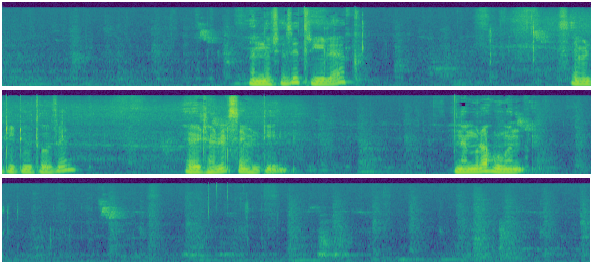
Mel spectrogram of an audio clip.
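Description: A pen scratches on paper as someone writes.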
